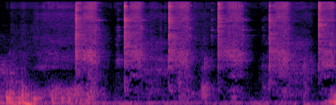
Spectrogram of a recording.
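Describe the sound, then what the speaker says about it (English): Carrots being peeled with a hand peeler for cream of potato soup, a series of about seven sharp scraping strokes in a steady rhythm, close and fairly quiet, with no talking. "We're going to peel the carrots."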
